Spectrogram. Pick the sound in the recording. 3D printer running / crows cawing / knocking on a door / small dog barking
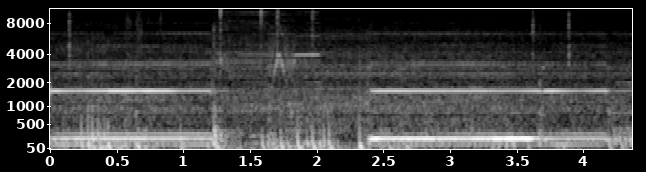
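3D printer running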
